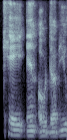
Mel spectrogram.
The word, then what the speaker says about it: Know: And when we say no homo, we actually pronounce that KNOW, like no homo. Get to know. Come get to know us.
